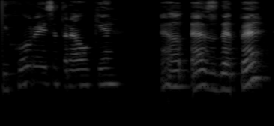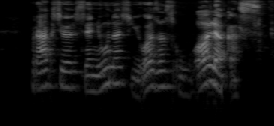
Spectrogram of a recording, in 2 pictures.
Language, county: Lithuanian, Tauragė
